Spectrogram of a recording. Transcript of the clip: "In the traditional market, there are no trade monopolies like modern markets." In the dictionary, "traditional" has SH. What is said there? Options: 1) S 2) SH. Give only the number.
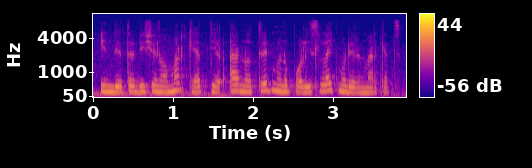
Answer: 1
